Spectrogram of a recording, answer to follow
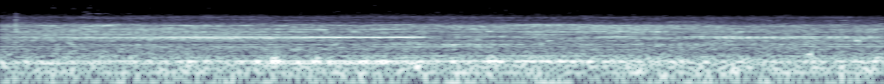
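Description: Steady hum of industrial plant machinery, with a low drone and a faint higher whine above it.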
